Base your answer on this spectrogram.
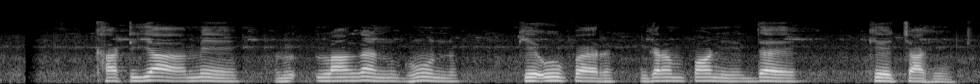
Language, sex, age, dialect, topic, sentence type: Maithili, male, 18-24, Bajjika, agriculture, statement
